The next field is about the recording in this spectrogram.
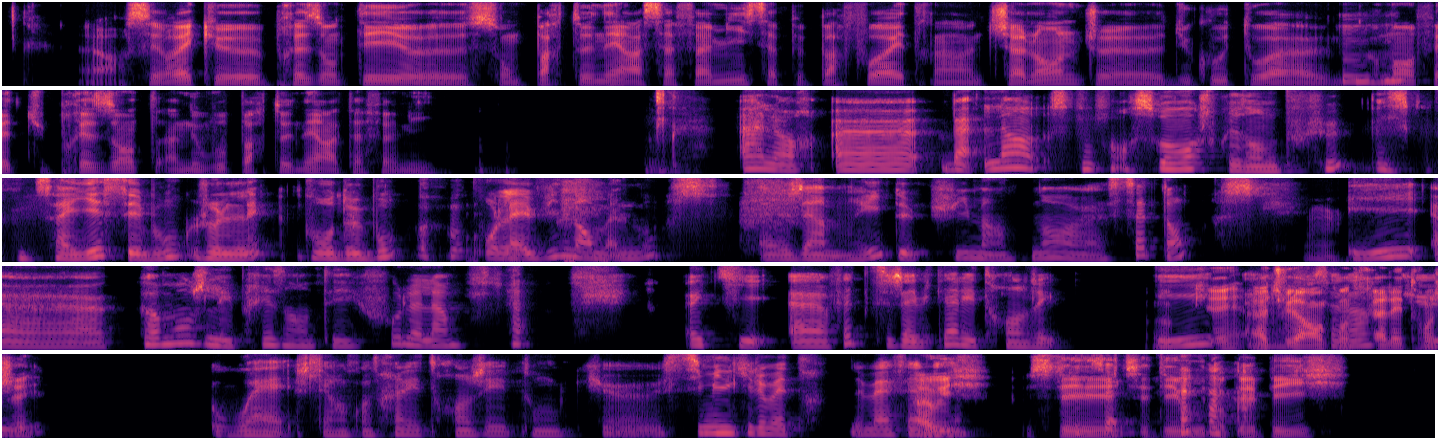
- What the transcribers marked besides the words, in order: tapping; laugh; laugh; laugh
- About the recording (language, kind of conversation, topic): French, podcast, Comment présenter un nouveau partenaire à ta famille ?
